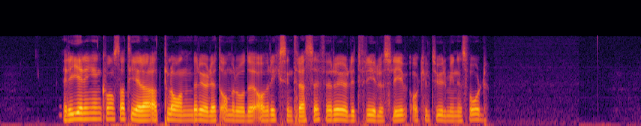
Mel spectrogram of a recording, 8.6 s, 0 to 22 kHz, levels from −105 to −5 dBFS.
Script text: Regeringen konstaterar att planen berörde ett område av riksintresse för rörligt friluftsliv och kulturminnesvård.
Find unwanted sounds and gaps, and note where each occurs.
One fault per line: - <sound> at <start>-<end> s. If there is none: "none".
none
